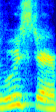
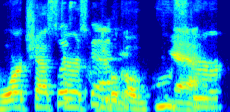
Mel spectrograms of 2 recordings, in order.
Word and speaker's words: Worcester: worcester easter yeah right everyone mispronounces that trust me yeah no i i knew it was wooster but i said worcester it's wooster some people call it warchester yeah i went to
